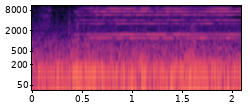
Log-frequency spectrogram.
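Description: Telephone ringing with a steady, high electronic trill that runs through the whole clip over a low background rumble, with no voices.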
